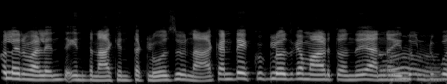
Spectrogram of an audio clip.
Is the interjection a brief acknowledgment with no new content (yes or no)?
no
